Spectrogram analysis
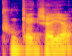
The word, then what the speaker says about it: Puncak Jaya: Et en termes d'accès, que le plus difficile, c'est le Puncak Jaya, c'est Oui. ça, c'est comme ça que tu le prononces, Ouais, Puncak, Punta Puncak.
